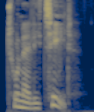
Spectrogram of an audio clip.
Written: tonalitet

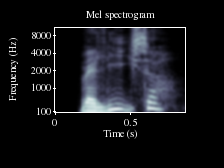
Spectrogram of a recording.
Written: waliser

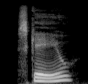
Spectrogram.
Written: skaves

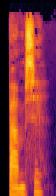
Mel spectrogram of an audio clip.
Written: bamse

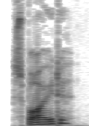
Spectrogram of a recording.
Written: sprøjte

